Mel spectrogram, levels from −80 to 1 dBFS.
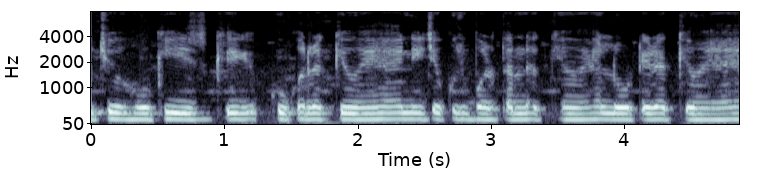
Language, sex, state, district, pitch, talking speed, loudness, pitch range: Hindi, male, Uttar Pradesh, Shamli, 160 Hz, 195 wpm, -13 LUFS, 155-165 Hz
